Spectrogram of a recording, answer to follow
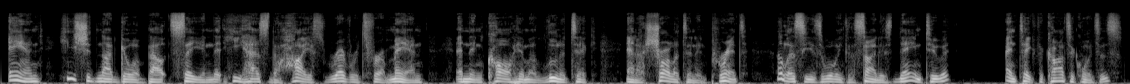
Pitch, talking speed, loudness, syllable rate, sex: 120 Hz, 220 wpm, -20 LUFS, 5.7 syllables/s, male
